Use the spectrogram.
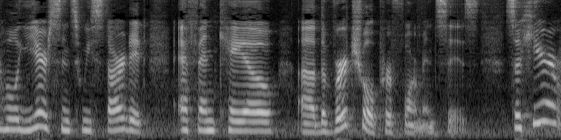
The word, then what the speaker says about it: FNKO: And also in the Zoom room, we have FNKO tonight. It's FNKO. No, it is not Funko. It is pronounced FNKO.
